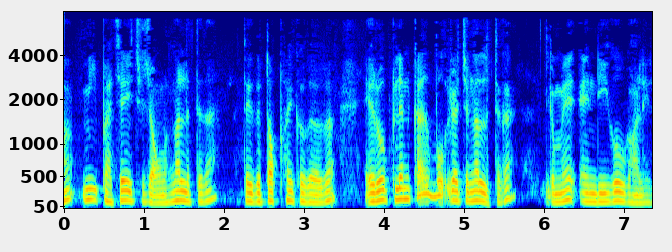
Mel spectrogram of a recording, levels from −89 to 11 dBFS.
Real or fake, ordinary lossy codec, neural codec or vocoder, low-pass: fake; MP3, 32 kbps; codec, 16 kHz, 2 kbps, X-Codec, HuBERT features, trained on LibriSpeech; 7.2 kHz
